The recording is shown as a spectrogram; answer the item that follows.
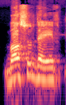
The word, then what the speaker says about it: Vasudev: That is Vishuddha Sattva, is known as Vasudev, that's V followed by a short A.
